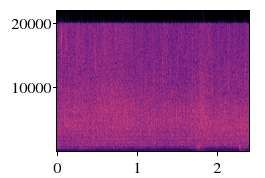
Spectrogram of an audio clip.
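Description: Tomato paste frying in a pan for a homemade pasta sauce, a steady loud sizzle close by with a couple of faint stirring scrapes and no talking.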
